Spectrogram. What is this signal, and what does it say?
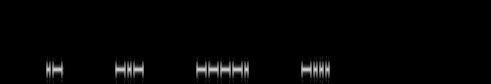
Morse code, heard as a keyed tone, about 40 wpm, spaced as for 14 wpm, 700 Hz. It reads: AK9B
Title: USA Call Signs - 4 Characters - 6x Character Spacing - 40wpm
